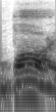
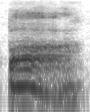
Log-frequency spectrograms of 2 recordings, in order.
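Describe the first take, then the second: First: The final R sound is clearly pronounced. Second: The final R sound is dropped entirely. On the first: The speaker calls it right. "the letter R makes a sound like er" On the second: The speaker calls it wrong. "It's not a ba. A ba is what a sheep says"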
